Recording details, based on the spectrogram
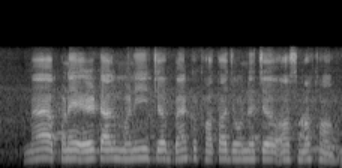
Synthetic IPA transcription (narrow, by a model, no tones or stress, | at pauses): mɛ̃ːəpɳeːeːʈeːlməniːt͡ʃəbɛ̃ːŋkkʰːaːt̪ãːd͡ʒoːnet͡ʃəəsəməɾt̪ʰãː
